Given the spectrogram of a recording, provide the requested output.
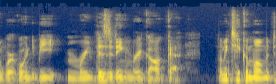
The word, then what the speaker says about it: Mriganka: A lot of people can't hear the M at the beginning of Mrigonka. Okay, it's spelled like that. M-R-I-G-A-N-K-A. And we are revisiting Mrigonka.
